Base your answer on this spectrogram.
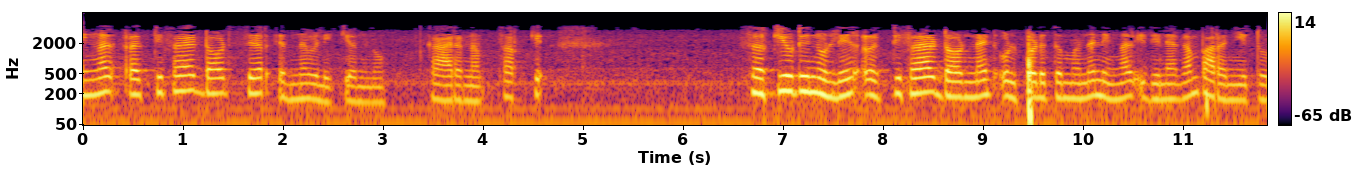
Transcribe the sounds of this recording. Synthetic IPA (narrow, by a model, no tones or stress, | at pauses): niŋːɐɭretːifɐjɐrɖoːʈsire̞nːɨʋilikʲːunːu | kaːɾɐɳɐmsɐrk | sɐrkjuːʈːinuɭːilrek̚tːifɐjɐrɖoːʈnetːuɭpe̞ɽut̪ːumːenːɨniŋːɐɭḭðinɐɣɐmpɐrɐɲːiʈːuɳ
